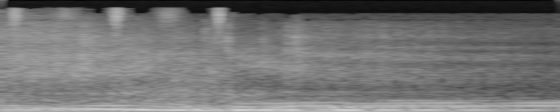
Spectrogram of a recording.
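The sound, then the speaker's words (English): The engine of an off-duty taxi roars steadily and loudly, its low droning hum holding for a few seconds as it speeds around a bend on Peachtree Street in Atlanta toward a couple crossing mid-block, with no voices. “His car is heading right for the couple.”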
